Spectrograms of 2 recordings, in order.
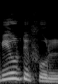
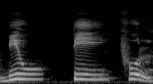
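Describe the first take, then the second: First: Said in the usual way. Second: বিউটিফুল slowly split into three beats, বিউ-টি-ফুল; syllable by syllable. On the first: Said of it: "তিনবারে বলছি". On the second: Shown as a demonstration. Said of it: "তিনবারে বলছি, তিনটে syllable".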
